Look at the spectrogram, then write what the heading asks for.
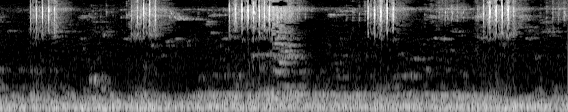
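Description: A grasshopper gives short, high, rasping buzzes, each a rapid train of ticks, about once a second.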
